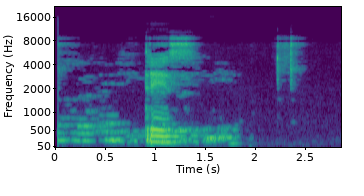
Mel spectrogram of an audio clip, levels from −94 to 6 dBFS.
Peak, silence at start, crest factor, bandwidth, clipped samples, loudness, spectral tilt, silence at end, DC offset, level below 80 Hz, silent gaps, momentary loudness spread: -2 dBFS; 0 s; 22 dB; 9.6 kHz; under 0.1%; -21 LUFS; -3.5 dB/octave; 0.4 s; under 0.1%; -62 dBFS; none; 16 LU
